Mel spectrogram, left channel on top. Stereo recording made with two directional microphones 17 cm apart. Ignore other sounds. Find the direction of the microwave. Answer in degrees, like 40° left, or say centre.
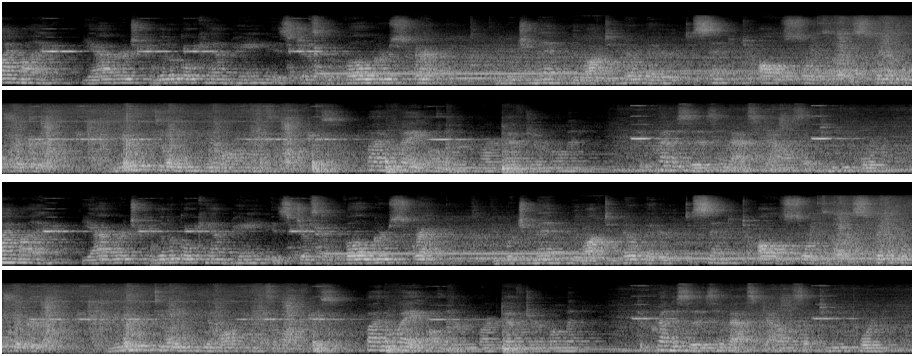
60° left.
